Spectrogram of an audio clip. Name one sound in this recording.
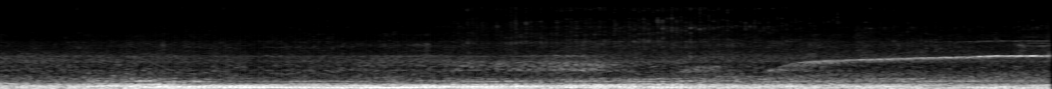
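Vehicles drive past close by.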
